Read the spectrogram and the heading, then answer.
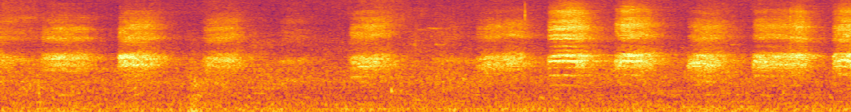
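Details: Young crows at feeding time, a long series of raspy, nasal caws at an uneven pace of roughly one and a half per second, over a steady low rumble.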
